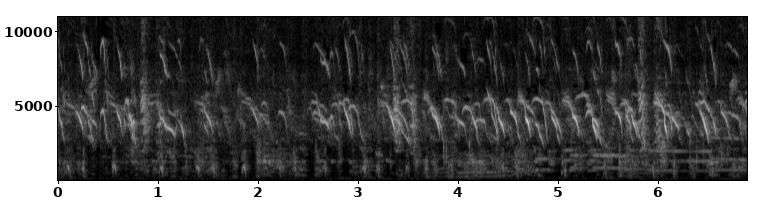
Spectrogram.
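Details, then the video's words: Farm chickens at feeding time: a dense chorus of high, arched peeps repeated rapidly by many overlapping birds, with scattered lower clucking notes beneath and a few steady tonal sounds in the later seconds. "Feeding chicken in my farm"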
